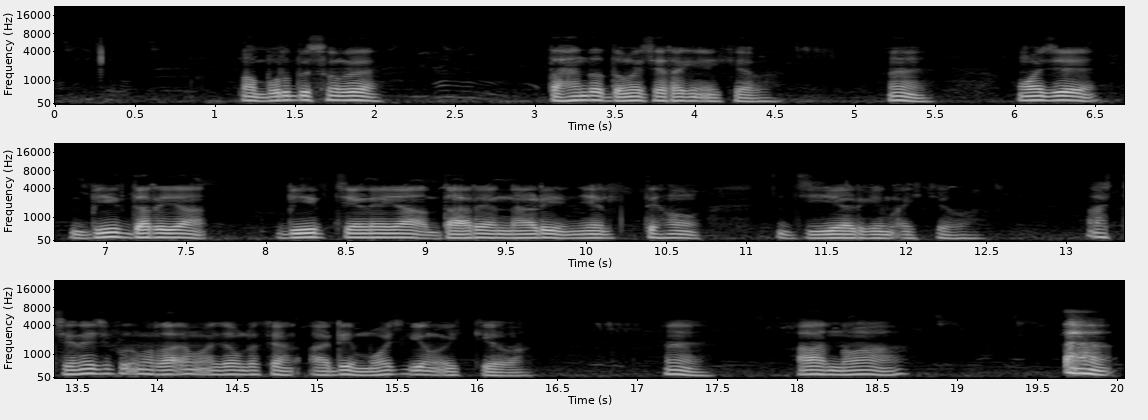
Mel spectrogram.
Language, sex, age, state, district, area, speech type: Santali, male, 30-45, West Bengal, Purulia, rural, spontaneous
